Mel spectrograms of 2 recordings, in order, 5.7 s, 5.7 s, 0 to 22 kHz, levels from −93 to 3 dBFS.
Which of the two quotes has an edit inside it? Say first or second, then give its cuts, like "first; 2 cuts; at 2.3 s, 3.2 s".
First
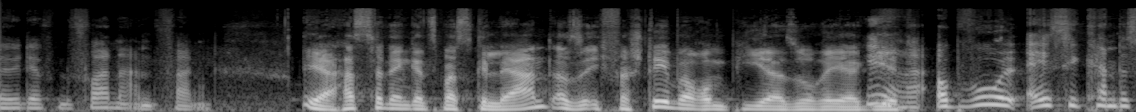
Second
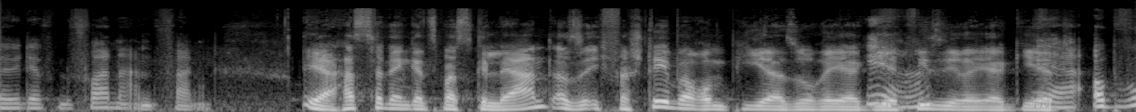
first; 1 cut; at 4.5 s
